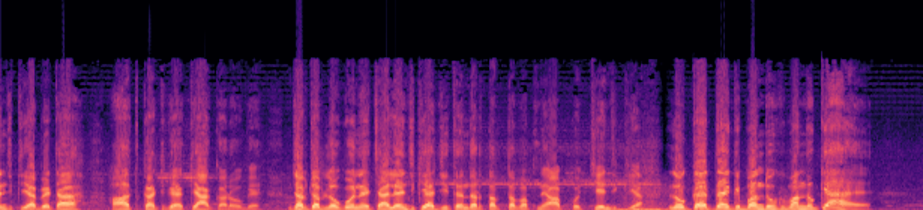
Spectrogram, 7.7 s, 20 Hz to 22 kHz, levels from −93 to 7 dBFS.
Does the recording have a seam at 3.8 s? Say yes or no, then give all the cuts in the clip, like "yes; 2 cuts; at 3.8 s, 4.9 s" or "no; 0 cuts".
no; 1 cut; at 5.4 s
